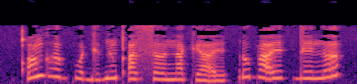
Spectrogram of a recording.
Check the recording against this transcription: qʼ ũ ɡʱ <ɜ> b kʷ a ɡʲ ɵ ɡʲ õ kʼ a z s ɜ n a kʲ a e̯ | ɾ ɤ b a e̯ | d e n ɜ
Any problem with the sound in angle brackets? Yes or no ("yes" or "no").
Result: no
